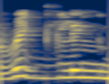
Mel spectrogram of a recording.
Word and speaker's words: wriggling: to move with a wriggling motion wriggling ok the W here at the beginning it is a silent letter silent sound toilet sound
